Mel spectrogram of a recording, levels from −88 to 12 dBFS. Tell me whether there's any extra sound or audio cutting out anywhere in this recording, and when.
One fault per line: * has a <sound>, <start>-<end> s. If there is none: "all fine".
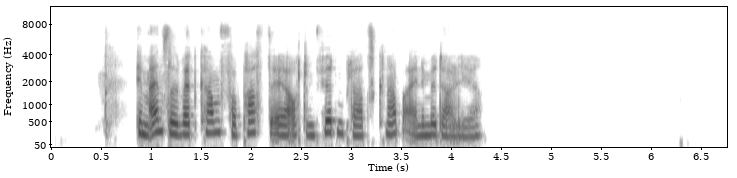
all fine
